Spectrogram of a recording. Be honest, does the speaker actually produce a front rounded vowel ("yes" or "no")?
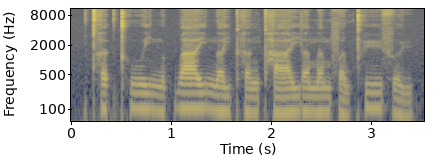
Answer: yes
